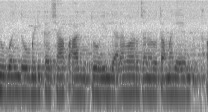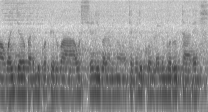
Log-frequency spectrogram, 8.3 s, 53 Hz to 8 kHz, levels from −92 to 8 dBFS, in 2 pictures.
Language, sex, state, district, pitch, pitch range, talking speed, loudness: Kannada, male, Karnataka, Shimoga, 120 Hz, 120-125 Hz, 110 wpm, -23 LUFS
